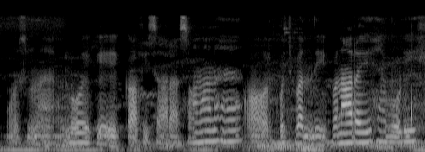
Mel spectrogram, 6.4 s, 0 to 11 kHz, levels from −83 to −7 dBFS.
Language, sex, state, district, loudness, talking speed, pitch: Hindi, female, Bihar, Darbhanga, -37 LUFS, 150 wpm, 190 Hz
